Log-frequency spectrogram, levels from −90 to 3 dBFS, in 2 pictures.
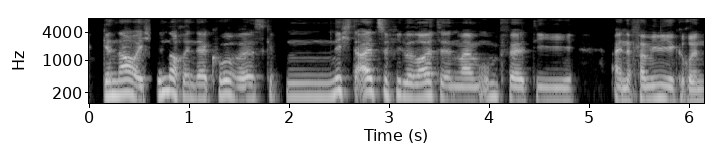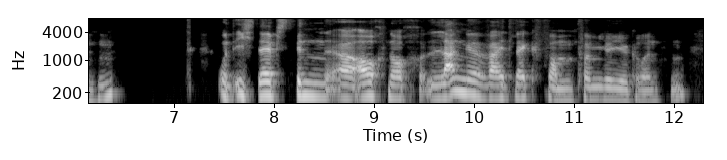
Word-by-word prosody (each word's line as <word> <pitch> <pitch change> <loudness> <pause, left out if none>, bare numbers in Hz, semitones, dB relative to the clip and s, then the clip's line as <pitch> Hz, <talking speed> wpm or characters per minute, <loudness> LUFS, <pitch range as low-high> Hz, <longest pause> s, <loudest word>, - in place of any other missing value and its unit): Genau, 180 +2 +4
ich 135 0 -2
bin 190 +3 0
noch 200 -4 +1
in 160 -1 -4
der 150 0 0
Kurve. 175 -7 -1
Es 150 0 -5
gibt 160 - -15
n 160 0 -6
nicht 205 +3 -2
allzu 205 -2 +3
viele 175 -2 -4
Leute 160 +1 0
in 140 -1 -5
meinem 135 0 -1
Umfeld, 140 -5 -3
die 130 -1 -6 0.3
eine 125 -2 -1
Familie 140 0 -1
gründen. 145 - -4 0.9
Und - - -4
ich 180 -1 0
selbst 175 -1 +4
bin, 170 -2 +2
a 150 - +4
auch 165 +2 +5
noch 145 -1 -2
lange 175 +2 +4
weit 150 0 +1
weg 150 0 0
vom 120 -4 -4
Familie 130 -3 -4
gründen. 110 - -11
150 Hz, 165 wpm, -23 LUFS, 135-175 Hz, 0.9 s, auch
